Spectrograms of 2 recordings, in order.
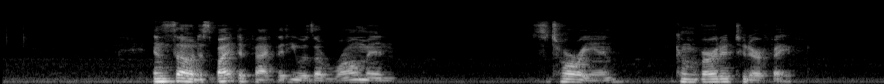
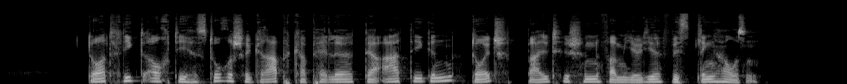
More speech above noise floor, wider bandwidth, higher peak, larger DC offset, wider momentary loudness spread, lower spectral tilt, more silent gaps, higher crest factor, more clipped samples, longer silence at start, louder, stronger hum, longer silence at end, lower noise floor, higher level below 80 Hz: second, 37 dB vs 63 dB; second, 8 kHz vs 11.5 kHz; first, -2 dBFS vs -8 dBFS; neither; first, 20 LU vs 5 LU; first, -7.5 dB/octave vs -5 dB/octave; neither; about the same, 20 dB vs 20 dB; neither; first, 1.55 s vs 0.9 s; first, -20 LUFS vs -27 LUFS; neither; about the same, 0.95 s vs 0.9 s; second, -56 dBFS vs -89 dBFS; second, -56 dBFS vs -50 dBFS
